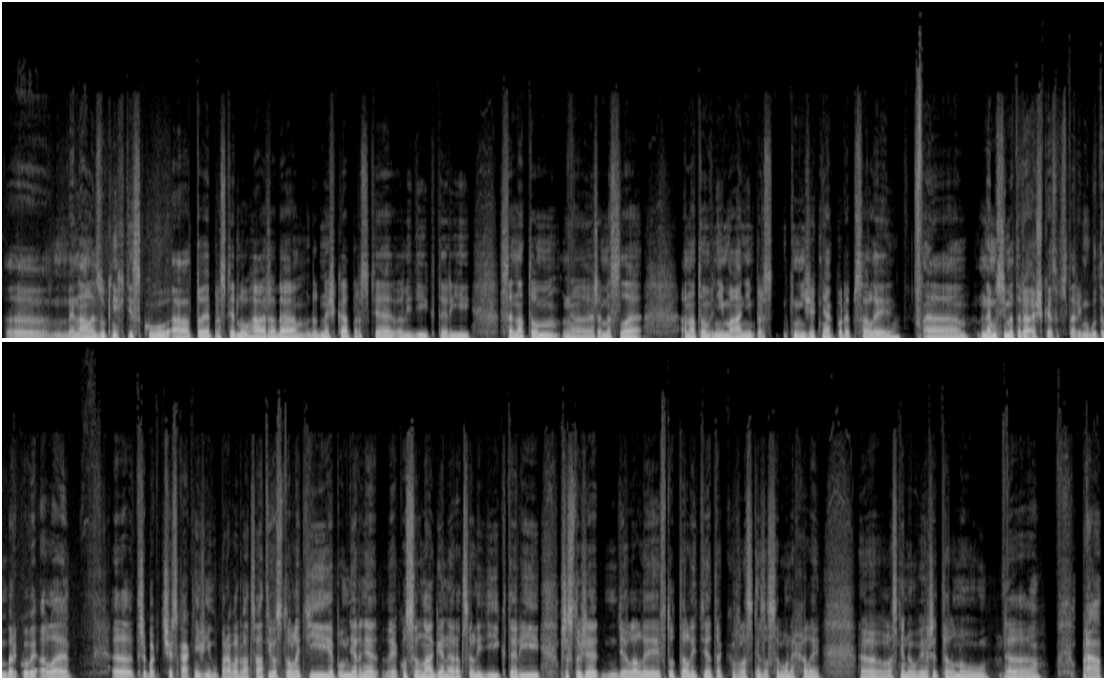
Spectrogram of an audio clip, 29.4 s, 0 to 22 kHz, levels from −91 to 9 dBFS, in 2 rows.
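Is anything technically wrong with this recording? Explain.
No, the signal shows no technical faults at any point in this speech recording.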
